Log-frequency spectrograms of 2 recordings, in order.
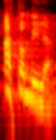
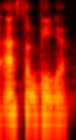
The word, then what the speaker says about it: Aston Villa: ese pronuncia Aston Villa se pronuncia Aston Villa se produce Ashton Villa Ashton Villa tiene que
